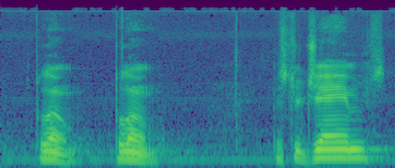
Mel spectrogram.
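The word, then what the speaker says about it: Bloem: Mr James H blohm is that correct the pronunciation bloom bloom Mr James H bloom Mr Bloom is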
